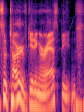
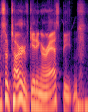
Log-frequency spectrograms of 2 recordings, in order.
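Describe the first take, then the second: First: It is said in an imitated character voice. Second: The same.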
